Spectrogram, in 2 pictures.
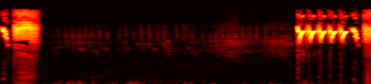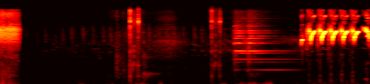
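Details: Himalayan goldfinch song: bursts of quick, high, tinkling twitters, about a second each, broken by loud rustling noise and a brief whistled tone.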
